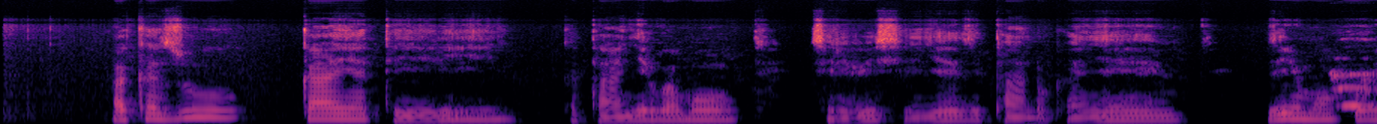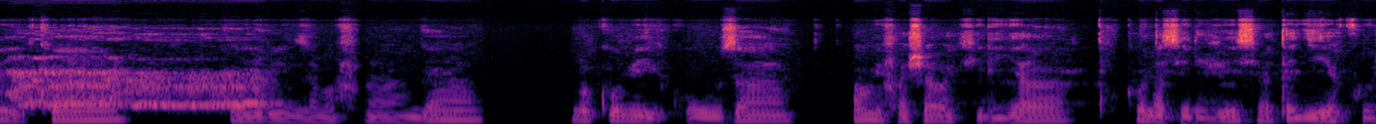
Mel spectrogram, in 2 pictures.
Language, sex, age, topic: Kinyarwanda, male, 18-24, finance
